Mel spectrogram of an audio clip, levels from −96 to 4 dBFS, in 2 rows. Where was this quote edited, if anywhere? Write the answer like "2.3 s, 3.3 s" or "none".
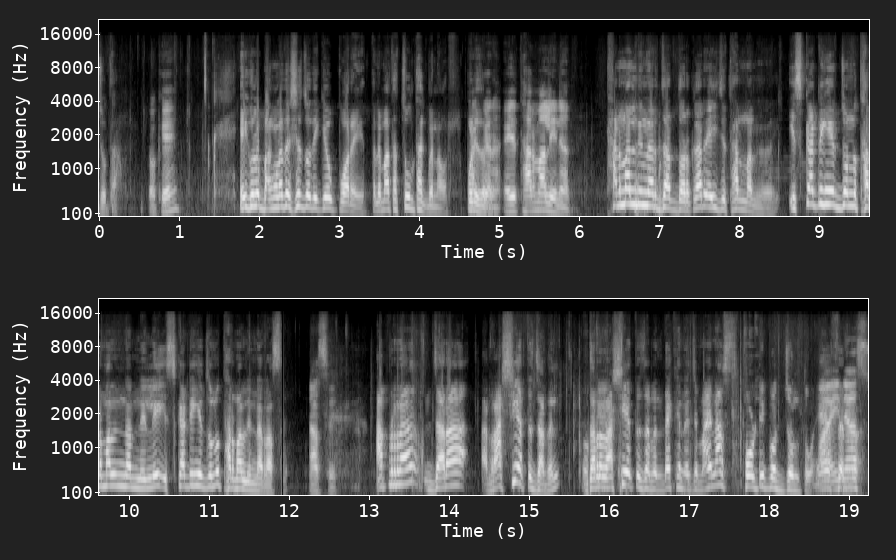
none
